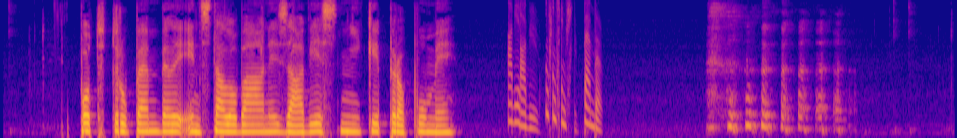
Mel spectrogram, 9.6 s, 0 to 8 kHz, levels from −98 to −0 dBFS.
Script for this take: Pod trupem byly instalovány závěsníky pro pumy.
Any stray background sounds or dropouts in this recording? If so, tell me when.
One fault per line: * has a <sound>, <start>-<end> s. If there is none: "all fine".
* has a chirp, 5.1-6.0 s
* has a laugh, 7.1-8.6 s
